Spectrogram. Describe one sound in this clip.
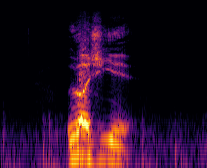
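Footsteps run on a stone floor.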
